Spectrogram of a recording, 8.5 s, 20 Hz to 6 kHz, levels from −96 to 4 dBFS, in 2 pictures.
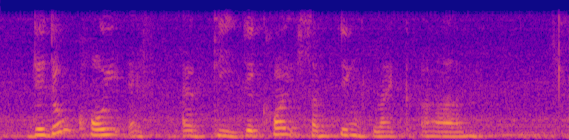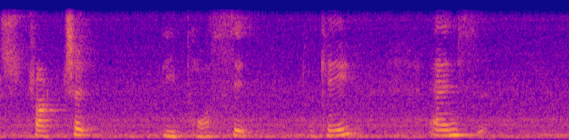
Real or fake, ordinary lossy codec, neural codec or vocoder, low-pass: real; none; none; 5.4 kHz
